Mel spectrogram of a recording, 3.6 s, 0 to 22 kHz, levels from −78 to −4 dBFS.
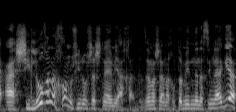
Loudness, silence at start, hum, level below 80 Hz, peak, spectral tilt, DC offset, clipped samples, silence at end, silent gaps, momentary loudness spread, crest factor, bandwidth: -31 LUFS; 0 s; none; -58 dBFS; -12 dBFS; -5 dB/octave; under 0.1%; under 0.1%; 0 s; none; 8 LU; 20 dB; 11 kHz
